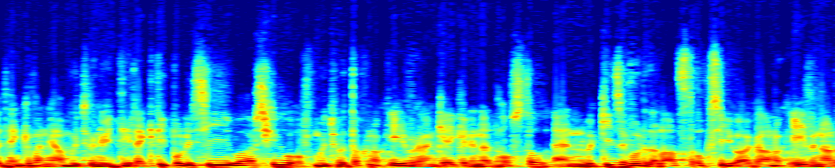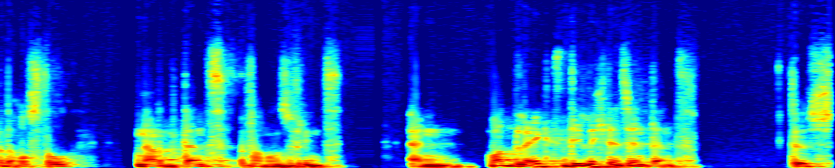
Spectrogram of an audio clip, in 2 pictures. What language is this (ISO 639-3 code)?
nld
